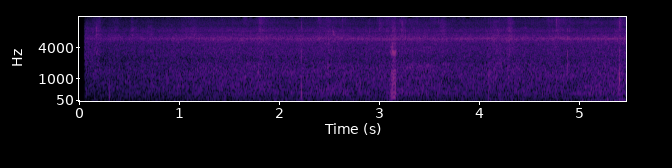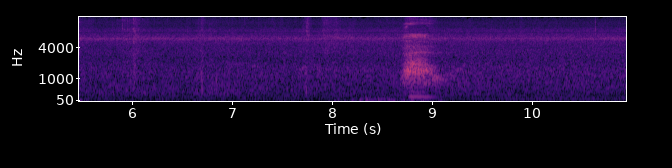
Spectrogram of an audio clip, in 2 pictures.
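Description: Quiet woodland ambience: a steady faint hiss with a thin, steady high-pitched tone, and light, irregular footsteps on a dirt trail. About nine seconds in comes one short, louder sound, the loudest moment.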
